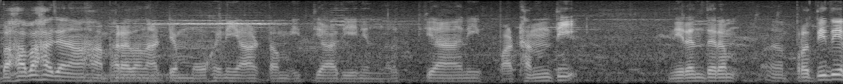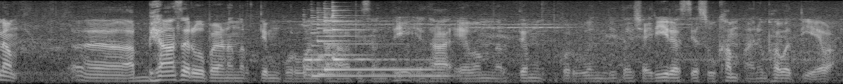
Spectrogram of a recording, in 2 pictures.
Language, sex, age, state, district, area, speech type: Sanskrit, male, 30-45, Kerala, Kozhikode, urban, spontaneous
